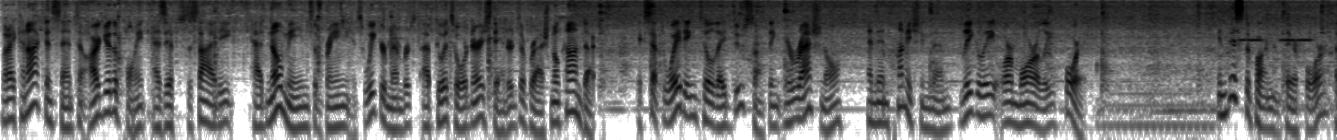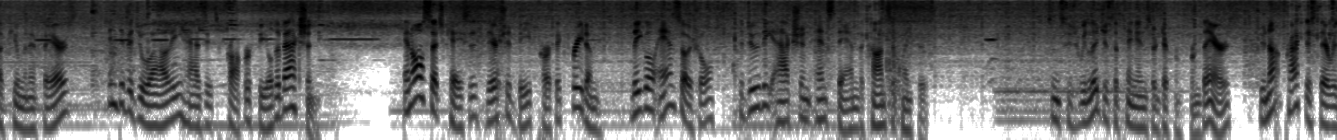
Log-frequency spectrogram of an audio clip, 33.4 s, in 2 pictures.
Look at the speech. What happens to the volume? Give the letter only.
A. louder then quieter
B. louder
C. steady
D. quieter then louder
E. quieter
C.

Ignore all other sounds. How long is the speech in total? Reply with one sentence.
You can hear the speech for 29 seconds altogether.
